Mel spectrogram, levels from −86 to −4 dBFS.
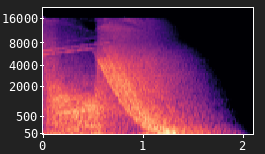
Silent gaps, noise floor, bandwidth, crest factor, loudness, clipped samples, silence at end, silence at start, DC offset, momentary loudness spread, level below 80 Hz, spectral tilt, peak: none; -39 dBFS; 16 kHz; 14 dB; -17 LUFS; under 0.1%; 0.3 s; 0 s; under 0.1%; 10 LU; -26 dBFS; -4 dB/octave; -4 dBFS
